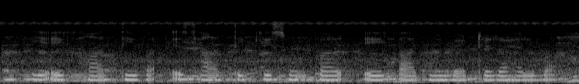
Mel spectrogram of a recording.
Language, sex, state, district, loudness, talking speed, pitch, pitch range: Bhojpuri, female, Bihar, Gopalganj, -27 LUFS, 165 wpm, 210 Hz, 205-220 Hz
